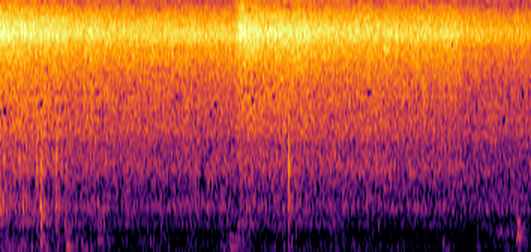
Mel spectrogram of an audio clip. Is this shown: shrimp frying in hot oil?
yes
